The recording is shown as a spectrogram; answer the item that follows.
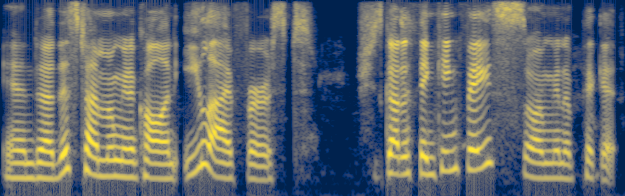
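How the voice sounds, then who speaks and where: A woman's voice: mid-range voice, animated, brisk, clean tone, no room sound. A woman moderating a casual panel discussion in an encouraging, affirming way. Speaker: panel moderator and podcast creator.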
